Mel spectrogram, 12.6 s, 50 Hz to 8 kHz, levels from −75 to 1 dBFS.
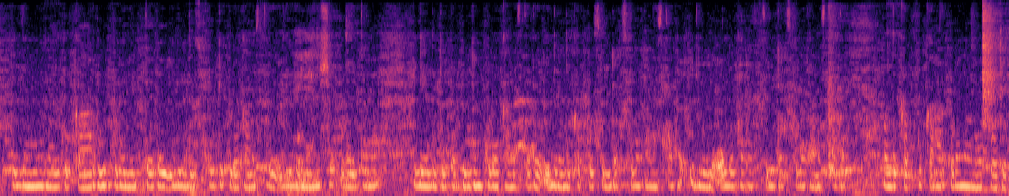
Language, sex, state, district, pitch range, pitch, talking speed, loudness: Kannada, female, Karnataka, Mysore, 205-215 Hz, 210 Hz, 185 wpm, -16 LUFS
